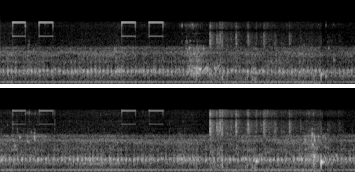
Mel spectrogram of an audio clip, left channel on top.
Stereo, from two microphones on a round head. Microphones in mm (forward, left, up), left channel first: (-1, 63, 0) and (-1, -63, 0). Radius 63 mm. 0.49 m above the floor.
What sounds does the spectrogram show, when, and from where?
0.1 s an alarm clock: 65° left (ahead or behind)
2.1 s a crack: 35° right (ahead or behind)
